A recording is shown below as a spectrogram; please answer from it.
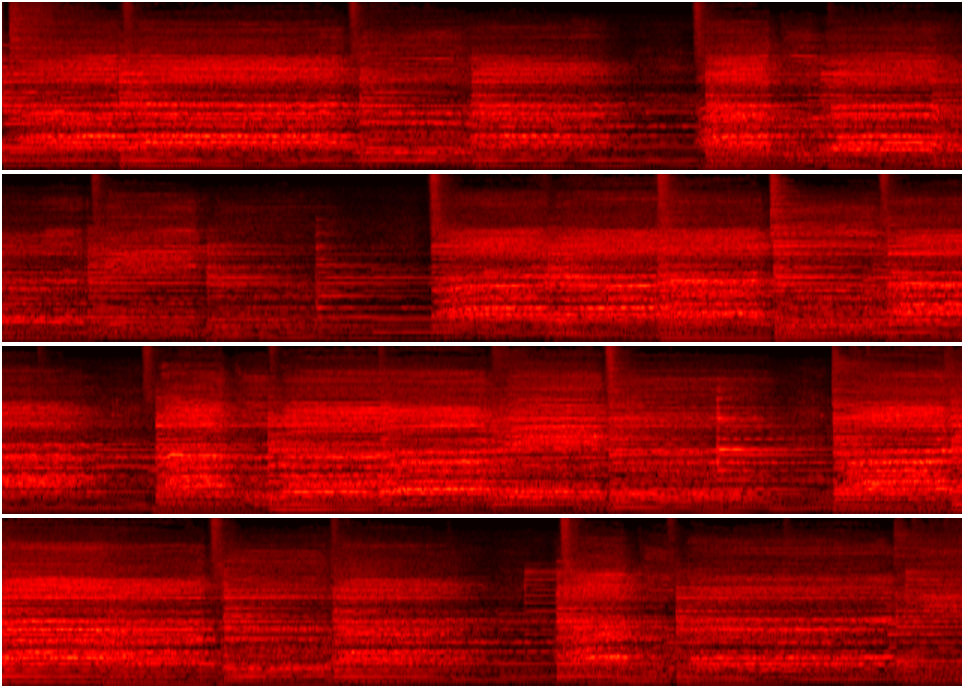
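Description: Mixed choir of men and women singing a worship song in phrases of a few seconds, accompanied by a church band with keyboard, bass and drums.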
